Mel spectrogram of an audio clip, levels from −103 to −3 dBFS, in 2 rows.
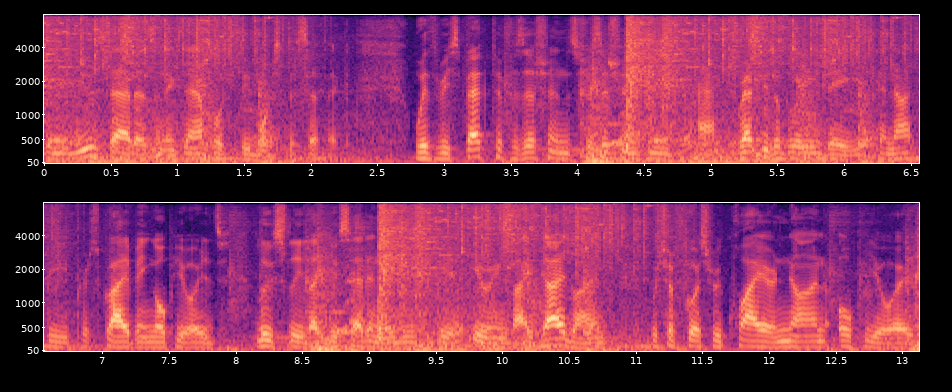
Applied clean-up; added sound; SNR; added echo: none; Sliding door + Shatter; 5 dB; none.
